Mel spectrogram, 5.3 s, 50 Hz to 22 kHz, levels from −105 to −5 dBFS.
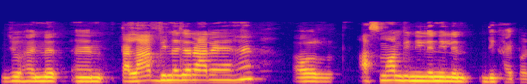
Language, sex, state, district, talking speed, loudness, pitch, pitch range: Hindi, female, Bihar, Kishanganj, 195 wpm, -15 LUFS, 190 Hz, 180-230 Hz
